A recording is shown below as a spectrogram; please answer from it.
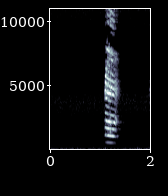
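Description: A toddler's short, high-pitched vocal squeal, once, about a second in, as he tries to repeat a family name.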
